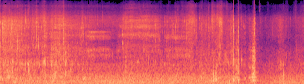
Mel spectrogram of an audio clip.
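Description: Wind buffeting the microphone and water lapping around a fishing kayak at sea, with a cluster of short, sharp sounds about four to five seconds in.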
